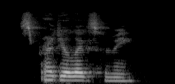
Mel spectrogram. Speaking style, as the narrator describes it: Arthur said in a hoarse voice

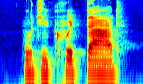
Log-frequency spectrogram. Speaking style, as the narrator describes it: Arthur snapped

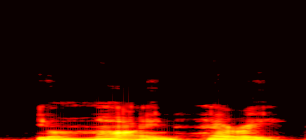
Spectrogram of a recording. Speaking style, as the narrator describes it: Draco had whispered, his voice cracking over the words

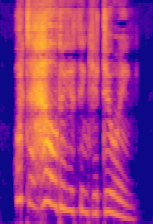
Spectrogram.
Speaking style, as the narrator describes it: she hisses at her husband

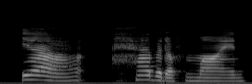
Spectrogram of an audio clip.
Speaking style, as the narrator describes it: Emrys says slowly

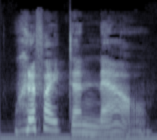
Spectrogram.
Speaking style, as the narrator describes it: Merlin laughs and says

